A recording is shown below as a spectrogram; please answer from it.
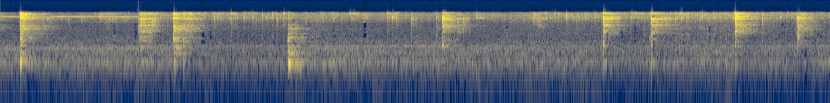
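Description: Butter browning and foaming in a pan with paprika, with a soft, quiet sizzle under repeated clinks and scrapes of a utensil against the pan at an irregular pace.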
